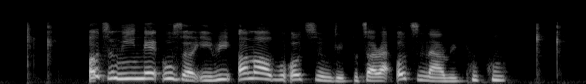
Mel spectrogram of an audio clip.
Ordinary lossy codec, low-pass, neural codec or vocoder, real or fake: none; 7.2 kHz; codec, 16 kHz, 1 kbps, FunCodec, trained on Chinese and English, 50 frames a second; fake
